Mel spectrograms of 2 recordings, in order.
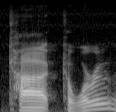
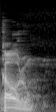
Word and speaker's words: Kaworu: And this is a guy named Kaworu. Is that how you say it? Kaoru.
